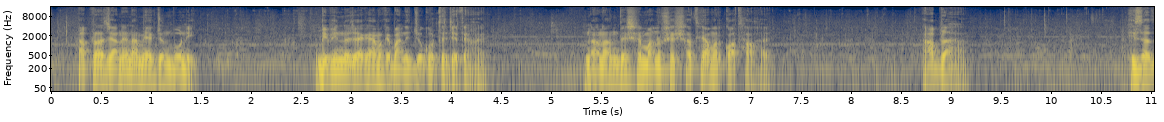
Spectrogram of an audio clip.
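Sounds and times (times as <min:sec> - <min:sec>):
man speaking: 0:08.7 - 0:09.2.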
